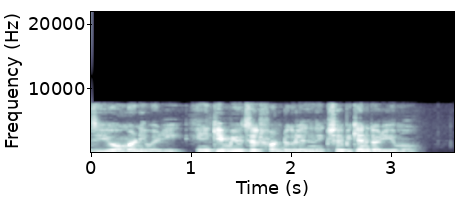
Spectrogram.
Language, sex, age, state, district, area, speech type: Malayalam, male, 45-60, Kerala, Wayanad, rural, read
